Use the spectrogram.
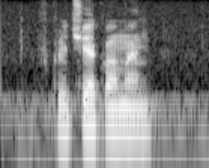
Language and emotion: Russian, neutral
